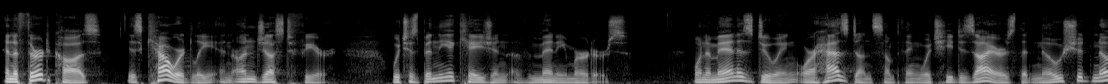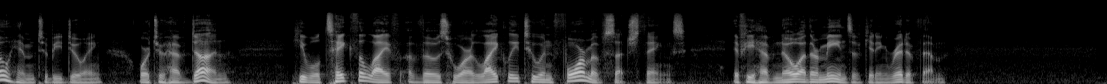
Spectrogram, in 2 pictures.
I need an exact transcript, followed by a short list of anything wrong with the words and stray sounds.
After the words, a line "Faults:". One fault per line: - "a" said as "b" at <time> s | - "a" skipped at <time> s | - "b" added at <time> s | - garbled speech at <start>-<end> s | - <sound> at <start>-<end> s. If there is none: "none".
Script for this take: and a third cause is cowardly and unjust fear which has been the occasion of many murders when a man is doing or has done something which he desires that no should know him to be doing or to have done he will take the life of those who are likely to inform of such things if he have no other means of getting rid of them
and a third cause is cowardly and unjust fear which has been the occasion of many murders when a man is doing or has done something which he desires that no should know him to be doing or to have done he will take the life of those who are likely to inform of such things if he have no other means of getting rid of them
Faults:
none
